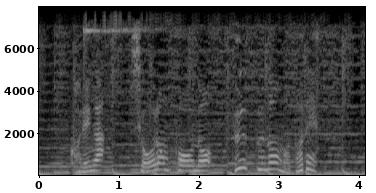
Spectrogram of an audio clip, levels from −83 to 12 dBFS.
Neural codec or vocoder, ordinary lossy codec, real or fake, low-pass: none; Opus, 24 kbps; real; 7.2 kHz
